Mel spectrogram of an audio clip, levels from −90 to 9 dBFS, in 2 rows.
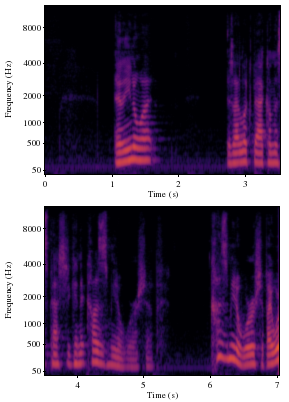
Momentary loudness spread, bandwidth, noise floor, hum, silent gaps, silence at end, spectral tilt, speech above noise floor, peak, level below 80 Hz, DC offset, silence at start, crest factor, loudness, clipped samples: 14 LU; 11.5 kHz; -74 dBFS; 60 Hz at -70 dBFS; none; 0 s; -5.5 dB/octave; 35 dB; -20 dBFS; -80 dBFS; under 0.1%; 1.05 s; 20 dB; -40 LUFS; under 0.1%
